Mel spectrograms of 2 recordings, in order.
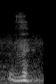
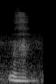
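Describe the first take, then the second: The two takes are said the same way.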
